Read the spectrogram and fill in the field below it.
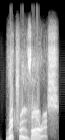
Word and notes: retrovirus: British English

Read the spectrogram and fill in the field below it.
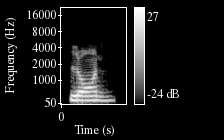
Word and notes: lorn: Indian

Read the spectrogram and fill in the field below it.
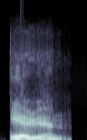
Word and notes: Arian: Indian

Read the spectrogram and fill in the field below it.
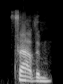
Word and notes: fathom: Indian

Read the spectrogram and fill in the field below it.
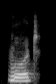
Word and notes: wood: Indian

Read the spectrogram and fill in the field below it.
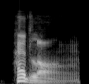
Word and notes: headlong: British English

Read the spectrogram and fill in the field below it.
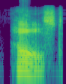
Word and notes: haste: American English

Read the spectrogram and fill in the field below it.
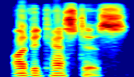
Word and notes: ovotestis: American English

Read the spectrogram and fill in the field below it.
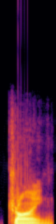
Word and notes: drawing: American English

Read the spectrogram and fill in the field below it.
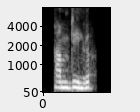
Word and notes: humdinger: Indian

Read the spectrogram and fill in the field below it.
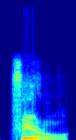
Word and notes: feral: British English

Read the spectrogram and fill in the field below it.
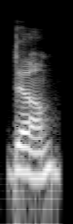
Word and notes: derm: Indian

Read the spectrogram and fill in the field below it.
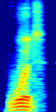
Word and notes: would: British English

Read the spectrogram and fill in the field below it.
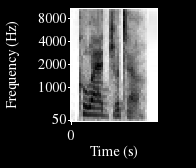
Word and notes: coadjutor: Indian

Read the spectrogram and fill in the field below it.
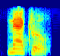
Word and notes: macro: Indian

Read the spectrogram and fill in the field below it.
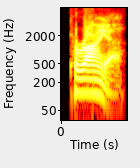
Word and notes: pariah: American English

